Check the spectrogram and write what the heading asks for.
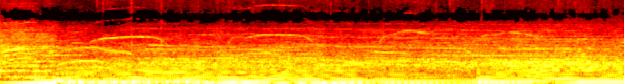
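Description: Music, with a stadium crowd under it cheering and whooping. Single voices rise and fall in pitch a few times.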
